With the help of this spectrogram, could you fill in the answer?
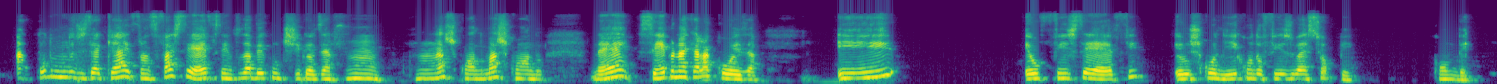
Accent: Belém, Pará, Brazil; also born or lived in São Paulo; Sou de Belém do Pará, do norte do Brasil, nasci aqui.

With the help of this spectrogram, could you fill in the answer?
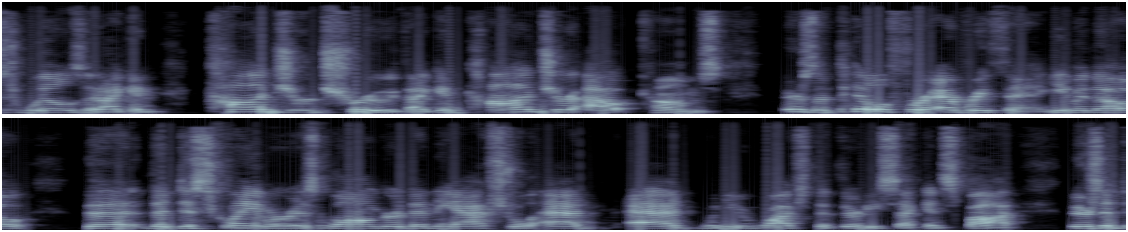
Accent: Iowa, United States; my home state of Iowa

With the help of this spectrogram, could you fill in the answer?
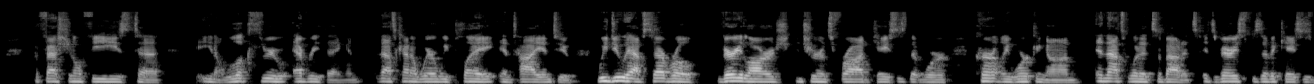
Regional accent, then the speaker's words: North Dakota, United States; I grew up in North Dakota

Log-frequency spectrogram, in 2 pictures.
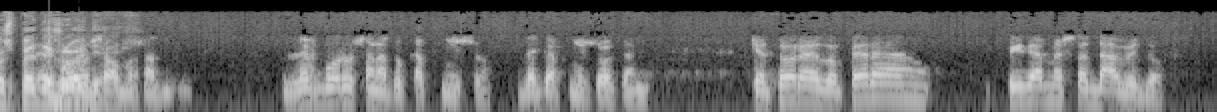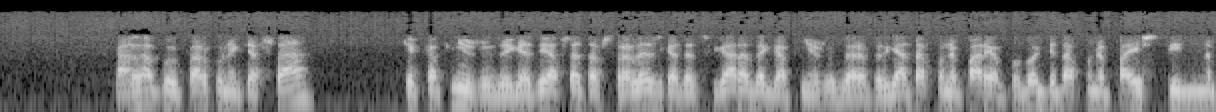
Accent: Greece; moved away as an adult; also born or lived in Athens; Λοιπόν, από εκεί μετά ε, μεγαλώνοντας, πηγαίνοντας στην Αθήνα, ήμουν 15 ε, για σχολείο.

